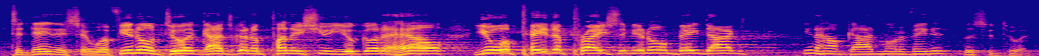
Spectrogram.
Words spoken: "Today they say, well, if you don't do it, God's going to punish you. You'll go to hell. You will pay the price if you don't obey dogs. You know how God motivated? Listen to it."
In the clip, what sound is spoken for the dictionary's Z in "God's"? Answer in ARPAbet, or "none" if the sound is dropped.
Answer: Z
